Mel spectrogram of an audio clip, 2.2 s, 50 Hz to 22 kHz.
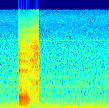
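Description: Faint, steady low drone of a Cessna 172S engine at cruise power, heard through the headset intercom feed. One short spoken syllable cuts in about half a second in.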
